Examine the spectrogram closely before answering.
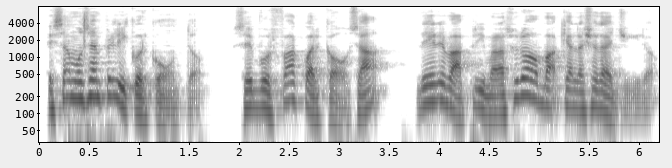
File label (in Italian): "esse sempre li cor conto", vocabolario dialettale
